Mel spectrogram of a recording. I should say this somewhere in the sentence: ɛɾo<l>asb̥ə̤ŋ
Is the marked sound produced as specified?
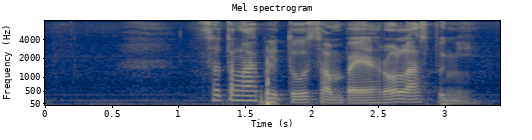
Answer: yes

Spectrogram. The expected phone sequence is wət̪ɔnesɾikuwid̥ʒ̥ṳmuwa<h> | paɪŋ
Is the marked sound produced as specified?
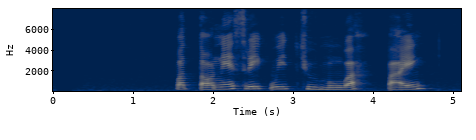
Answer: yes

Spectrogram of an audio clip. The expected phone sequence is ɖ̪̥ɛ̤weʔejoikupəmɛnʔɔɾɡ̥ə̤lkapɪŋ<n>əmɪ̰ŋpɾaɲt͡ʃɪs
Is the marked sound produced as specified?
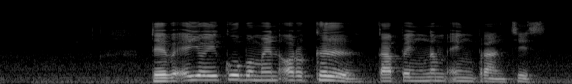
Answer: yes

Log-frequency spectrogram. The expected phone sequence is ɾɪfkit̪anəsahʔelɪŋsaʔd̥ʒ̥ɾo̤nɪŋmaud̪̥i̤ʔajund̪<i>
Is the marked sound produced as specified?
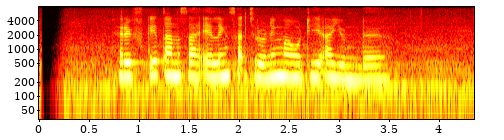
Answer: no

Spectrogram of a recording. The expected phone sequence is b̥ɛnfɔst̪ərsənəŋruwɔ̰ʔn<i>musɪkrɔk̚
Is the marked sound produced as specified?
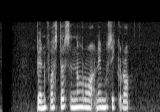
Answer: no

